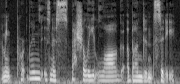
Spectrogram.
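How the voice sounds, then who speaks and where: A woman's voice: fairly low pitch, normal speed, soft background music. A woman hosting a podcast, reading scripted narration in a wry, matter-of-fact way. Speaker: host.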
